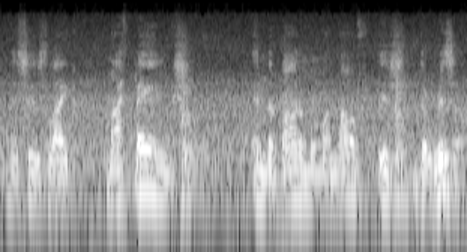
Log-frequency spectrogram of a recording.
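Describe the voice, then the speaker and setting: A man with a New York accent, fairly even intonation and a moderate pace, over noticeable background noise. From New York, the Bronx. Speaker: party promoter and artist. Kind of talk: casual chat.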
